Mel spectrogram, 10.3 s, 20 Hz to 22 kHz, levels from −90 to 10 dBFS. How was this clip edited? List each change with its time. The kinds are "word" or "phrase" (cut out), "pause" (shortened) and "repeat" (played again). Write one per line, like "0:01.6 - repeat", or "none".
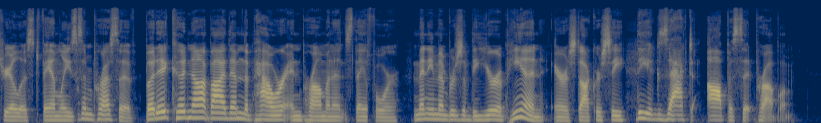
0:01.0 - word
0:01.8 - pause
0:04.6 - word
0:05.1 - pause
0:08.0 - word

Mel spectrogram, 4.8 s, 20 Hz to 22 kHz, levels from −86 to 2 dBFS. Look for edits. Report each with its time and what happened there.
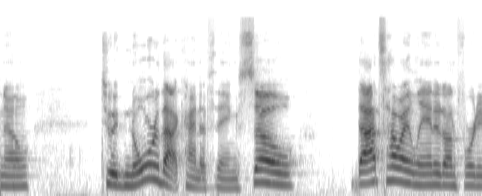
none

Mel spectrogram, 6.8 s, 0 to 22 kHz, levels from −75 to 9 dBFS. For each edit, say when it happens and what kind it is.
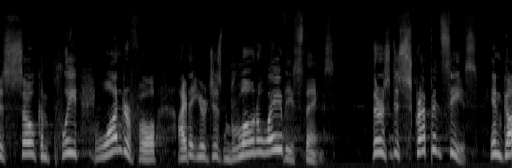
0:01.3 - word
0:02.5 - word
0:03.8 - word
0:05.2 - word

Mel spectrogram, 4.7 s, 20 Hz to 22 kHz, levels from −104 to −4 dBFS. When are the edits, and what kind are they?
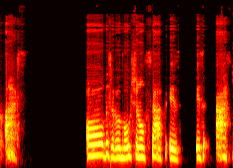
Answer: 0:02.2 - word

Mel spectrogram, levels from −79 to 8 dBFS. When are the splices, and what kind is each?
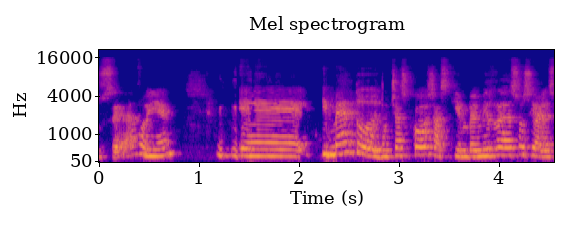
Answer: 0:02.2 - phrase
0:02.8 - phrase

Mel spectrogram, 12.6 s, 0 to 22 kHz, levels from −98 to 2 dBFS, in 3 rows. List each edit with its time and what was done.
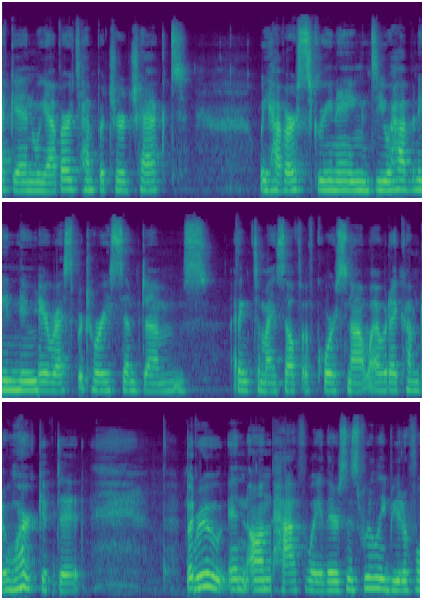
0:04.6 - word
0:06.5 - word
0:08.9 - word
0:10.3 - word
0:11.1 - word

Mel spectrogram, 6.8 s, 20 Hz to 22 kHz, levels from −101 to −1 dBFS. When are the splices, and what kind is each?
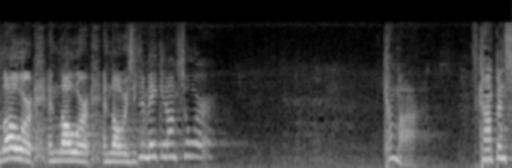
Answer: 0:01.8 - word
0:02.4 - word

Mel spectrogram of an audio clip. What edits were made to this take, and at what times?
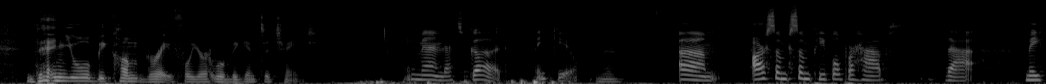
0:01.4 - word
0:02.1 - word
0:04.6 - word
0:07.5 - word
0:07.9 - repeat
0:09.5 - word

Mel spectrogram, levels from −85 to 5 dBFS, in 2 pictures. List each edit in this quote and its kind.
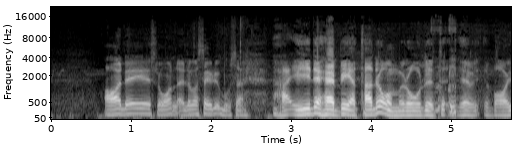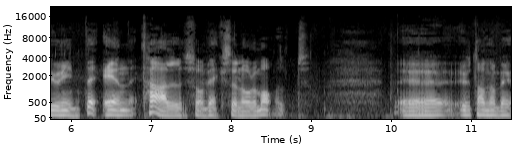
0:05.1 - word
0:06.8 - word

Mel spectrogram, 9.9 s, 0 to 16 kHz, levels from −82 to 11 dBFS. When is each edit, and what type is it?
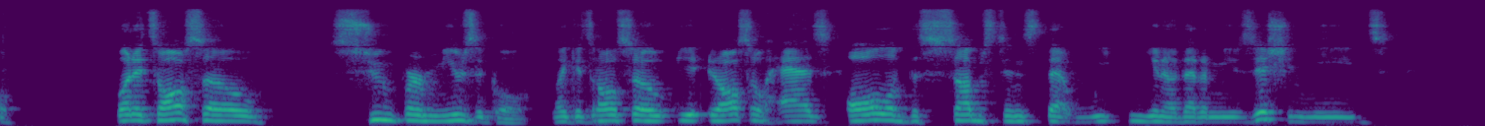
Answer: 0:05.6 - pause

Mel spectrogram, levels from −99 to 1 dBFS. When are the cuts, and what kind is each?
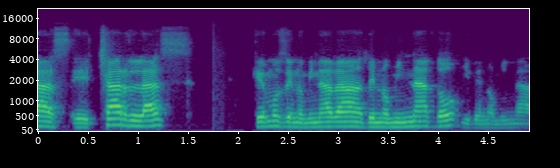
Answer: none

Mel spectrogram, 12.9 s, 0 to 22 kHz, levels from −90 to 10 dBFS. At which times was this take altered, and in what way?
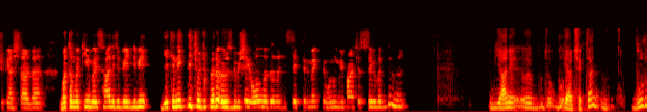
0:11.3 - word

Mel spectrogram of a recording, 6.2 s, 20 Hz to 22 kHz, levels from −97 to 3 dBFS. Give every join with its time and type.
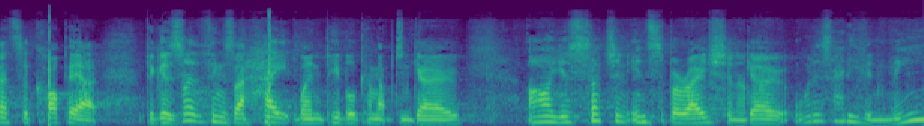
0:01.2 - word
0:02.0 - word
0:02.7 - word
0:05.0 - word

